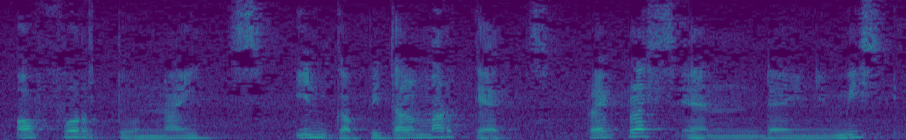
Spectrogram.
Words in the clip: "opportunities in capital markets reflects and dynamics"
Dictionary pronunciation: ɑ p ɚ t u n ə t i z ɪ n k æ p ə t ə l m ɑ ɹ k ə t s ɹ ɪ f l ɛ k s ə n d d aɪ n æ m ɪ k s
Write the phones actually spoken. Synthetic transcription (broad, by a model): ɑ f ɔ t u n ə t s ɪ n k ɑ p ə t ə l m ɑ ɹ k ə t s ɹ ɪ p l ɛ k s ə n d d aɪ n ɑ m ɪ s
